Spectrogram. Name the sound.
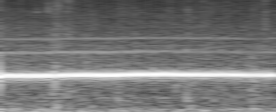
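frogs croaking in Hogwarts Legacy video game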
